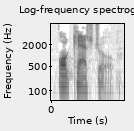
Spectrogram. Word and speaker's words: orchestral: Second stress, second syllable,H silent, H silent, C H as k, and vowel and consonant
